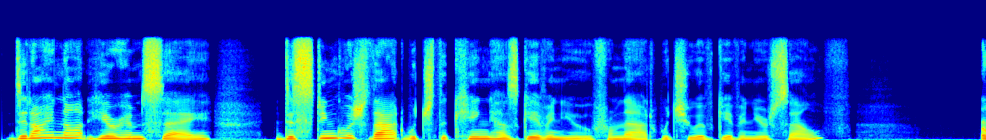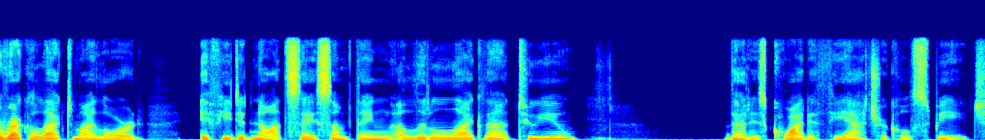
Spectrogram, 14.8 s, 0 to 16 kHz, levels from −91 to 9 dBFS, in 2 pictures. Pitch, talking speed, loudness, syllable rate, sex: 175 Hz, 160 wpm, -20 LUFS, 4.7 syllables/s, female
